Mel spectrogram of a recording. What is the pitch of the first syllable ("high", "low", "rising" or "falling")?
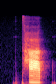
low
